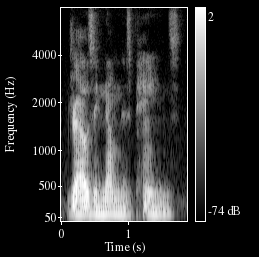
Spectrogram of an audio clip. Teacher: two stressed syllables spaced out between a very small lightly pronounced syllable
